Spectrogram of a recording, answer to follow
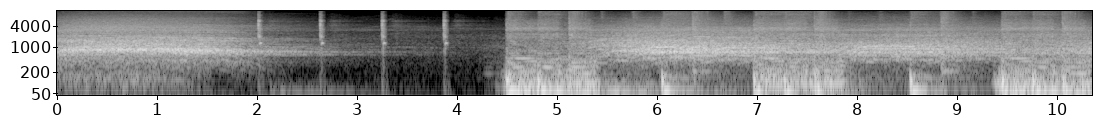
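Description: A crowd roar fades away over the first few seconds, then four evenly spaced drumstick clicks count in, and about four and a half seconds in a heavy rock band comes in loud with distorted electric guitar and pounding drums.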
